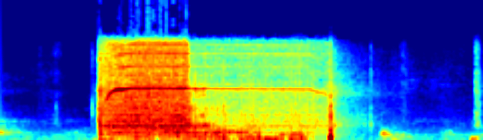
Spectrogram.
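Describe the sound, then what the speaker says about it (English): A power drill bores a hole freehand into a wooden snowman turning, a loud whine that starts abruptly, holds steady for over two seconds, then winds down and stops, followed by faint handling noises. "And I freehand drill these."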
